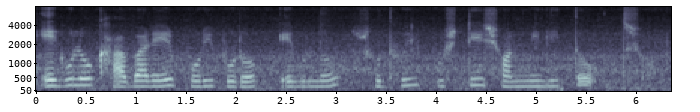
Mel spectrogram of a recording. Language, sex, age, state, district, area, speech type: Bengali, female, 18-30, West Bengal, Alipurduar, rural, read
